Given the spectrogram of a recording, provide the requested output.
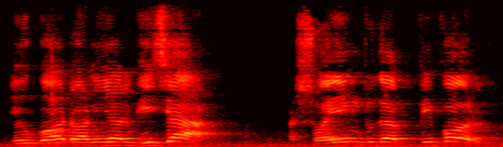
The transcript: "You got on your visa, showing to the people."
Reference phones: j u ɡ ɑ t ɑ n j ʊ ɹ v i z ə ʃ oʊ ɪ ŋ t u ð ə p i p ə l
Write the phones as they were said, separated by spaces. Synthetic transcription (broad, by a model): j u ɡ ɑ t ɑ n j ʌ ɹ b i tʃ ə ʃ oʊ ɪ ŋ t u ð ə p i p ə l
